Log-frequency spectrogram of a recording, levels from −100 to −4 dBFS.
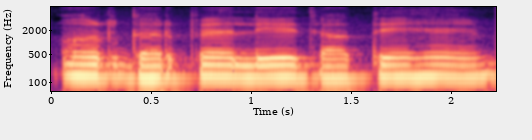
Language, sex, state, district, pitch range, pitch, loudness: Hindi, male, Punjab, Kapurthala, 130-140 Hz, 135 Hz, -13 LUFS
